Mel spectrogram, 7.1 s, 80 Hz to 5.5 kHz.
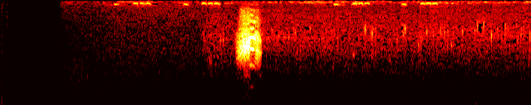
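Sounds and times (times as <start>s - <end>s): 
faint hiss: 0.8s - 7.0s
bird harsh call in Higashiosaka Japan: 3.1s - 3.6s.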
